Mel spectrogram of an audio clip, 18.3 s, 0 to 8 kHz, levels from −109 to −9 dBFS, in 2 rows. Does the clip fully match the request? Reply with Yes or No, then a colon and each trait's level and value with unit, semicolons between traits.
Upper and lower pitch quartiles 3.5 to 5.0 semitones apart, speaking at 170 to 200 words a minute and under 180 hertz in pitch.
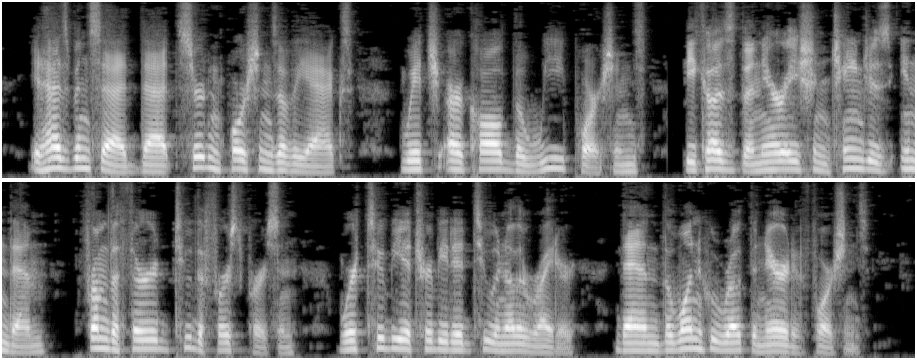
No: average, 3.8 semitones; average, 145 wpm; medium, 140 Hz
